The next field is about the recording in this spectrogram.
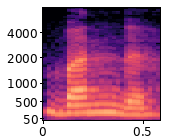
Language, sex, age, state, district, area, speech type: Hindi, female, 18-30, Madhya Pradesh, Ujjain, rural, read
